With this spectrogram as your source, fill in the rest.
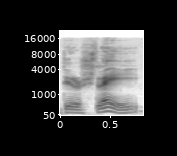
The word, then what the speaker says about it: Dirichlet: Today I want to talk to you about Dirichlet and Neumann boundary conditions. Please don't be frightened. And I want to point out, I pronounce it Dirichlet, but it's Dirichlet.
